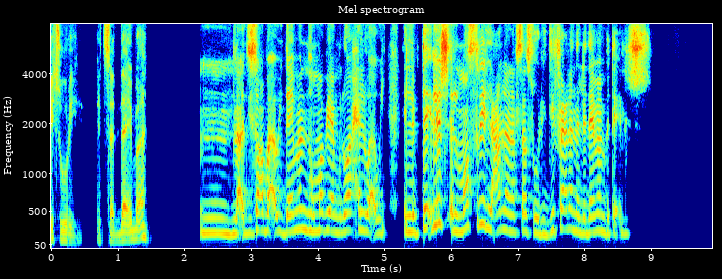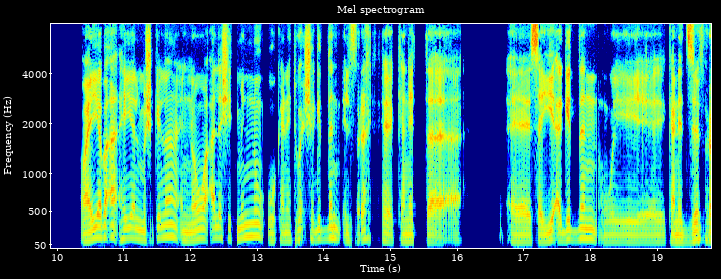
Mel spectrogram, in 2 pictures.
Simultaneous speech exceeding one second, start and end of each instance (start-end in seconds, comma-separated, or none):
none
